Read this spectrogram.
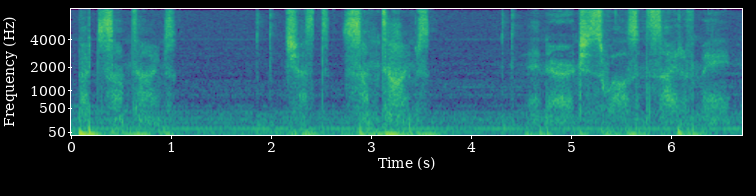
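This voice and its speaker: An actor playing an eerie, obsessive, brooding monster of the night in a breathy, deliberate whisper, as a horror ASMR monologue. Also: natural voice. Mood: creepy confiding. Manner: slow, hushed, deliberate, rambling in anxious questions. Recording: music loud behind the whisper. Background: loud music.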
